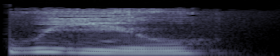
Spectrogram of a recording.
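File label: "weal", British English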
